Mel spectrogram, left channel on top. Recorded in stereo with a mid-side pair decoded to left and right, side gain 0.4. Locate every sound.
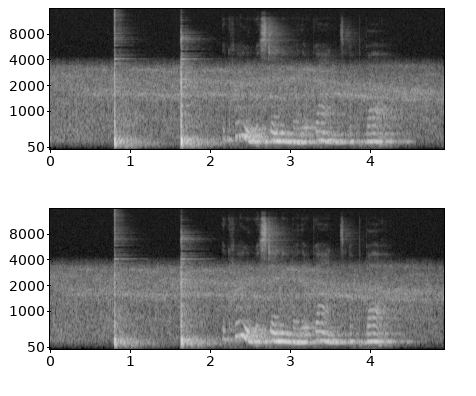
0.8 s hammering: 35° left, 0.9 m
2.1 s a woman speaking: 35° right, 1.6 m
